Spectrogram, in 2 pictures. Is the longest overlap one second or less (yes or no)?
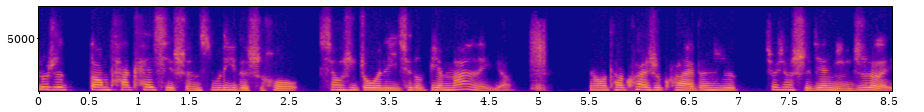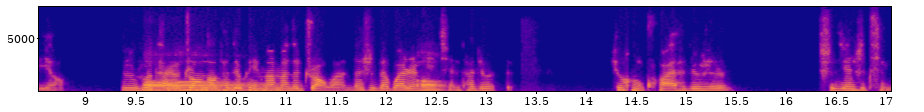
no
